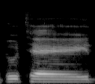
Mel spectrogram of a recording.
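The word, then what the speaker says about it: Boutte: And then Boute, the receiver, that's how you pronounce his name.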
